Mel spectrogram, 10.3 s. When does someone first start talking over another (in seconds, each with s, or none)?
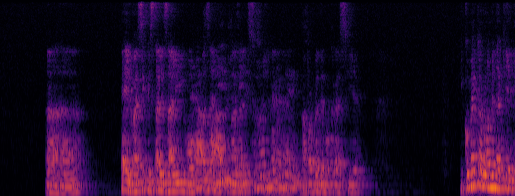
3.8 s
